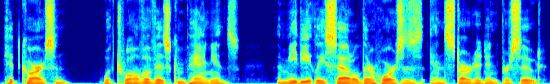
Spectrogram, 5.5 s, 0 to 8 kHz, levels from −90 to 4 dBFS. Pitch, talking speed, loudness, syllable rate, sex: 100 Hz, 165 wpm, -16 LUFS, 5.8 syllables/s, male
